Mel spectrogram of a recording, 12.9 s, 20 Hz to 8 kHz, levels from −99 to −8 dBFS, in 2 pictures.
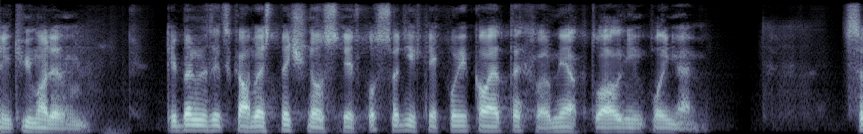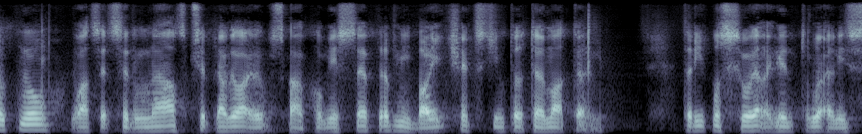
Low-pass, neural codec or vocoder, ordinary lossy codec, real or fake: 7.2 kHz; codec, 16 kHz, 1 kbps, FreqCodec, larger model; none; fake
